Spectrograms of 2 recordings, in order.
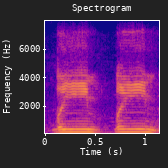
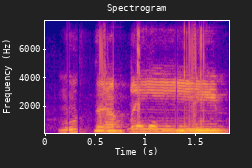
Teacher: কিম কিম, দেখেছেন গলার ভেতরে একটা বাড়ি খাবে। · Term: কফ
